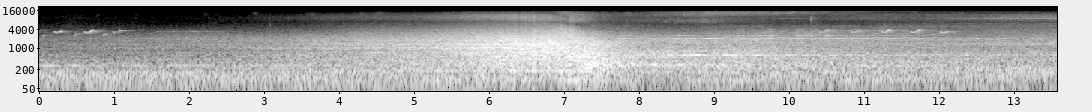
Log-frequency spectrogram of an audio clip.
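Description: A Toyota car drives past close by: its tyre and engine noise swells to a peak about seven seconds in, then fades. Short bird chirps come in quick runs near the start and again near the end, while an approaching motorcycle engine is faintly heard in the last seconds.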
